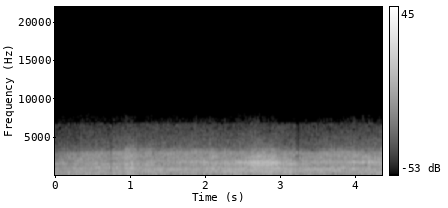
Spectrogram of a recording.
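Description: An electric floor-cleaning machine running steadily: a constant motor noise with a thin steady whine.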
